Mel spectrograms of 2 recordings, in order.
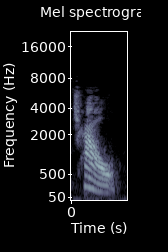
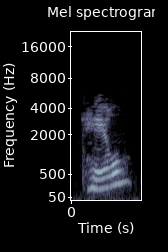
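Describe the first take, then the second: First: The name starts with a ch sound. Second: The name starts with a k sound. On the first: The speaker calls it right. "He will fo- forever be Chow" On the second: The speaker calls it wrong.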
